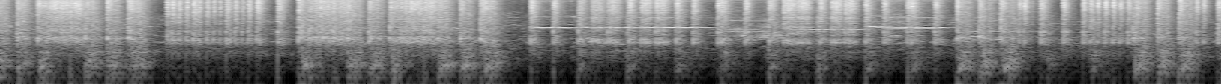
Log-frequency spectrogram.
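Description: Marching flute band playing: snare drums rolling and a bass drum beating throughout, with the flute melody standing out clearly from about halfway through.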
